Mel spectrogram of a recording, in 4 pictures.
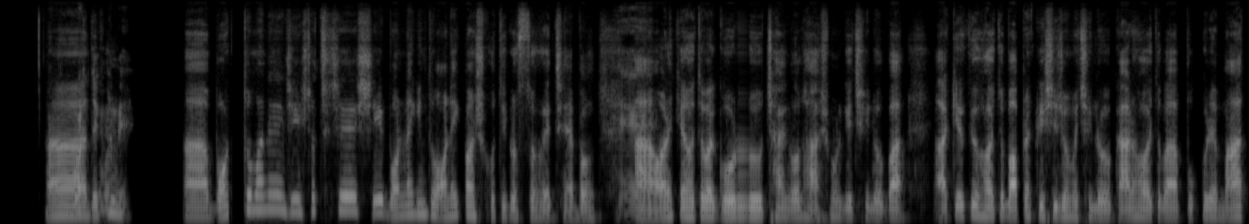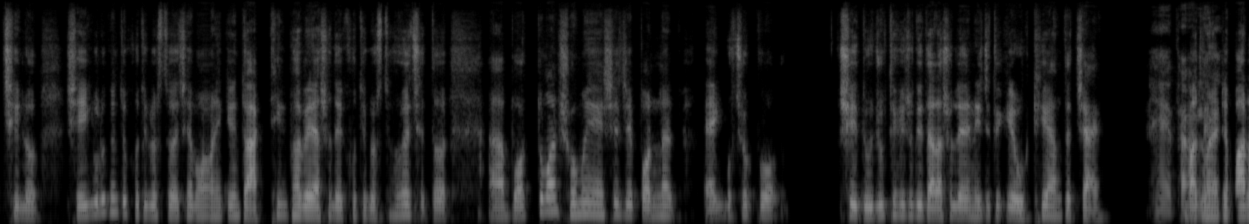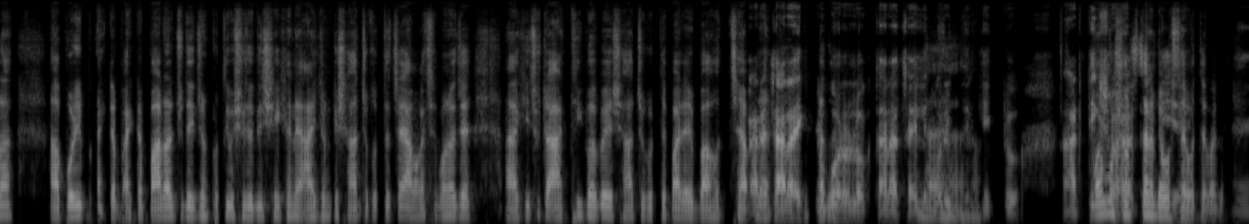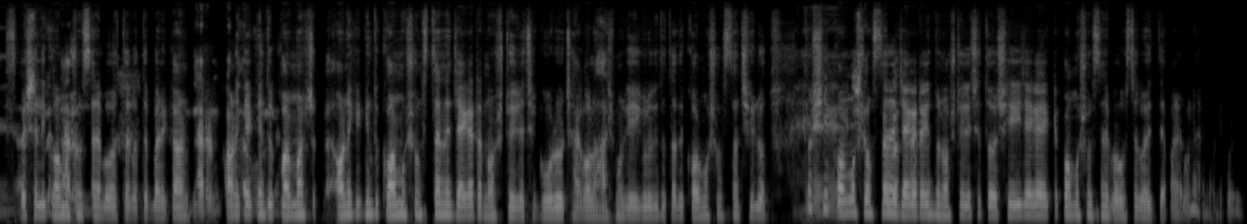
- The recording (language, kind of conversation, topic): Bengali, podcast, দুর্যোগের সময়ে পাড়া-মহল্লার মানুষজন কীভাবে একে অপরকে সামলে নেয়?
- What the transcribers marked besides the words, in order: tapping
